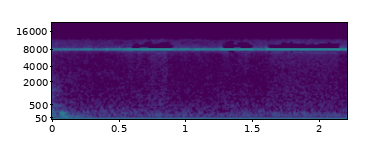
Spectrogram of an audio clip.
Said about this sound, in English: No, it's not an echo. It's like a feedback type beep, but we're good. Go ahead. Oh, really? Yeah, it's a small beep.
